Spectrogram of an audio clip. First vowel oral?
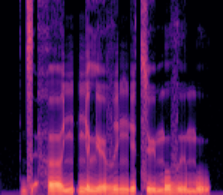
yes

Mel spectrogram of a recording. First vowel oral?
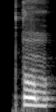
no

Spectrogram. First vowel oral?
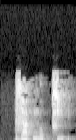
yes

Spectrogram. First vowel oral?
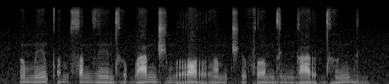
no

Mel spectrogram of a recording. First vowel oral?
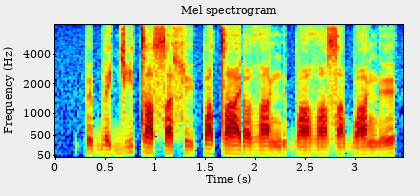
yes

